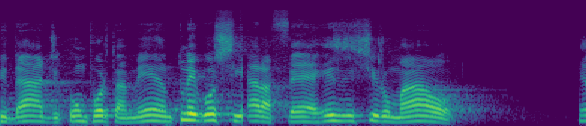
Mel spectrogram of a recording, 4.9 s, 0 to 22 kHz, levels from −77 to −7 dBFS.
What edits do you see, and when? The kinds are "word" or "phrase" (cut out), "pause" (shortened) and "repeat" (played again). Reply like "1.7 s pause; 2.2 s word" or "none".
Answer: 1.5 s word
